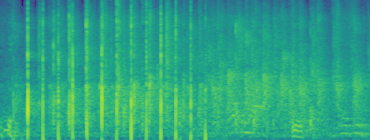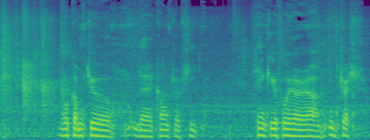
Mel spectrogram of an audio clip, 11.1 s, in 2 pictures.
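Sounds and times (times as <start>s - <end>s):
people applauding: 0.0s - 6.9s
speech: 6.5s - 8.6s, 9.4s - 11.0s.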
